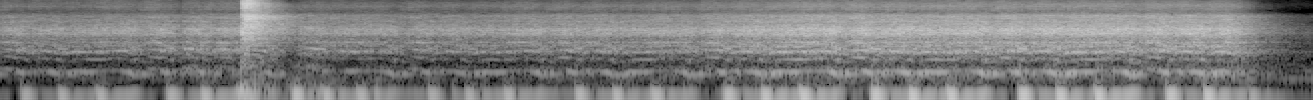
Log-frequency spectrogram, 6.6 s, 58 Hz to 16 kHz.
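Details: 1985 Toyota MR2, 4A-GE 16v, sat for a long time, started via a jumper wire: steady starter churning at about three beats a second with a brief catch that never takes over. Cranks but won't start; owner suspects timing is out.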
